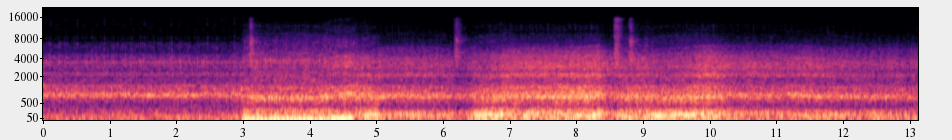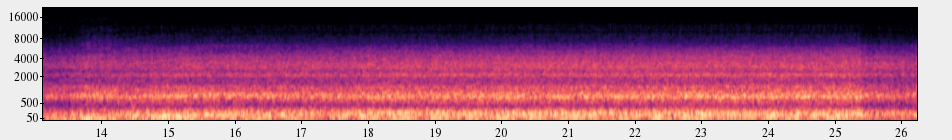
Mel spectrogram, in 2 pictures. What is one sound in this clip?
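A truck's diesel engine idles and then rumbles as the truck pulls away.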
